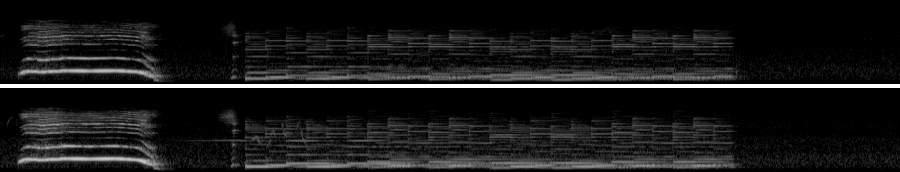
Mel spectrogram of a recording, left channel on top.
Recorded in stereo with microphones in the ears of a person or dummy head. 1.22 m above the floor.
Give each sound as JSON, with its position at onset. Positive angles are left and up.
{"t": 0.2, "sound": "a shout", "side_deg": -30, "distance_m": 0.7}
{"t": 2.5, "sound": "a piano", "side_deg": -10, "distance_m": 0.6}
